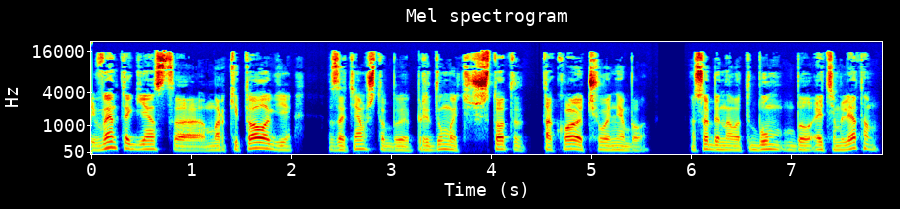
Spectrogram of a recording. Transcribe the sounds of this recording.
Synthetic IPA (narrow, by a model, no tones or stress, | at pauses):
ɪvɛnt̪ɐɡʲenst̪vəmərkʲɪt̪o̞lˠəɡʲɪ | zɐtʲe̞mʂt̪o̞bɨpɾʲɪd̪umətʲʂt̪o̞t̪ət̪ɐkʰo̞jət͡ɕːɪvonʲebɨlˠə | ɐso̞bʲɪnːəvot̪bumbɨlˠɛtʲɪmlʲe̞t̪əm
